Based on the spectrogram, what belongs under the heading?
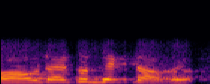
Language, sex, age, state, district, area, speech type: Bengali, male, 18-30, West Bengal, Purba Bardhaman, urban, conversation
